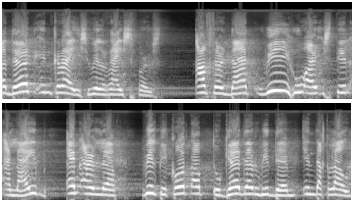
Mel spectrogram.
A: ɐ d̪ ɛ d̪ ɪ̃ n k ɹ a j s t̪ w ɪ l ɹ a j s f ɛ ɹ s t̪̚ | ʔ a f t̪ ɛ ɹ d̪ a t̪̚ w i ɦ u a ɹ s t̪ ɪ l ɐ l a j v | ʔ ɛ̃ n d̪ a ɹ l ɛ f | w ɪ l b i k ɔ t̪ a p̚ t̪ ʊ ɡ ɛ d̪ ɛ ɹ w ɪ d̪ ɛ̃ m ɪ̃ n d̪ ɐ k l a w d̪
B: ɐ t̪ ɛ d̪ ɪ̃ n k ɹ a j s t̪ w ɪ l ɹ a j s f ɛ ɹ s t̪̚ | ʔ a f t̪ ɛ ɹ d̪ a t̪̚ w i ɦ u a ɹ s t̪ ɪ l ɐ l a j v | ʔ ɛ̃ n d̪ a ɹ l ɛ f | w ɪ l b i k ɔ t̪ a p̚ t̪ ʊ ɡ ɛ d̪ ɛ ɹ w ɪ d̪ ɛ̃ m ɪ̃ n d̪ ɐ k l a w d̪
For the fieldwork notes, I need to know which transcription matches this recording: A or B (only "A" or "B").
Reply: A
